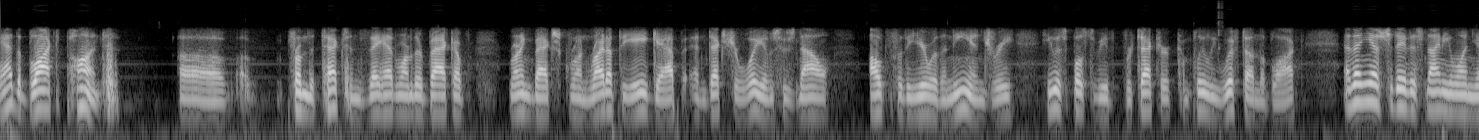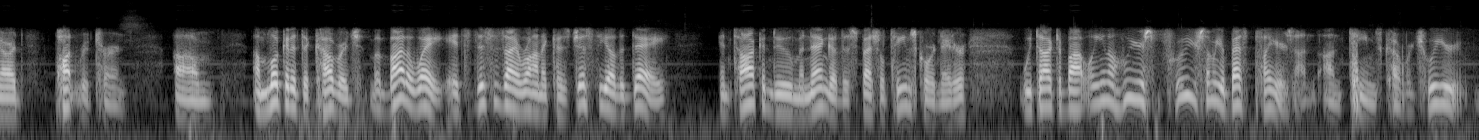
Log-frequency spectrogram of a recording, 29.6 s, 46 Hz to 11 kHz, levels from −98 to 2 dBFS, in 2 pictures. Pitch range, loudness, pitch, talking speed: 120-160 Hz, -25 LUFS, 135 Hz, 205 wpm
